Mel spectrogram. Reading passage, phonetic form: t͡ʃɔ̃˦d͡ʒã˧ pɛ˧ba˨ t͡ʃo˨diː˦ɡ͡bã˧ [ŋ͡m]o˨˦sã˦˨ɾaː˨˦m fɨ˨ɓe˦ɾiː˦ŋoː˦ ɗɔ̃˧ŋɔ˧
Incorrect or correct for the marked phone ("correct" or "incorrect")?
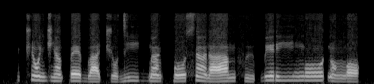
incorrect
